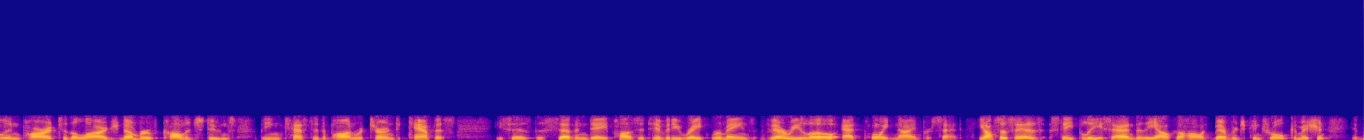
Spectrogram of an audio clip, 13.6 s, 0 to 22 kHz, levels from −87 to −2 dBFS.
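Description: Nothing is technically wrong with this speech clip, which is carried over a telephone-band Speex link working as intended.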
